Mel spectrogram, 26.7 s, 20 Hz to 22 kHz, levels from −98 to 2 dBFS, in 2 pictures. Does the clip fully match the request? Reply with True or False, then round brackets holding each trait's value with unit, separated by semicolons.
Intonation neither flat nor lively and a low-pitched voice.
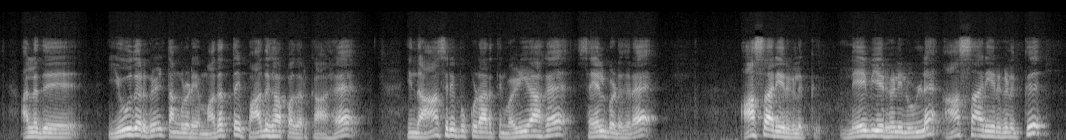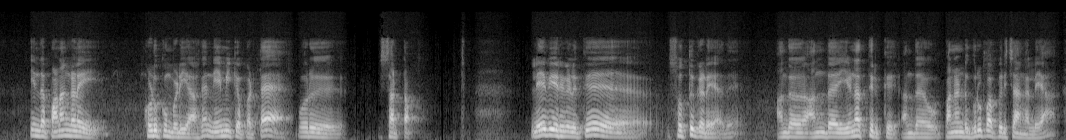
True (4.6 semitones; 130 Hz)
